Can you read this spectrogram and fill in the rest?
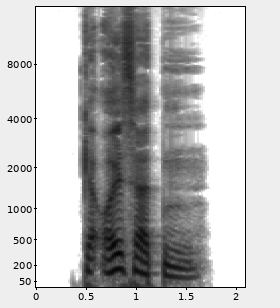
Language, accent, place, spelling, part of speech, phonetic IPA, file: German, Germany, Berlin, geäußerten, adjective, [ɡəˈʔɔɪ̯sɐtn̩], De-geäußerten.ogg
- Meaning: inflection of geäußert: 1. strong genitive masculine/neuter singular 2. weak/mixed genitive/dative all-gender singular 3. strong/weak/mixed accusative masculine singular 4. strong dative plural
